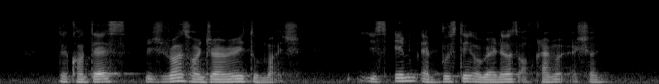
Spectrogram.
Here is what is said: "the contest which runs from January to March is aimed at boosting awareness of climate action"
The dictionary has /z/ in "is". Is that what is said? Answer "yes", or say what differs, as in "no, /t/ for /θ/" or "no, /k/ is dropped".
no, /s/ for /z/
